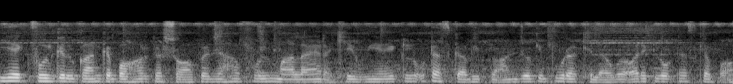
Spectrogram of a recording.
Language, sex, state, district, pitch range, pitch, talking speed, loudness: Hindi, male, Uttar Pradesh, Etah, 120-135 Hz, 130 Hz, 255 wpm, -19 LUFS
